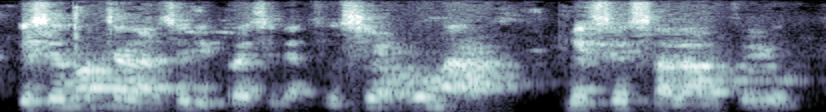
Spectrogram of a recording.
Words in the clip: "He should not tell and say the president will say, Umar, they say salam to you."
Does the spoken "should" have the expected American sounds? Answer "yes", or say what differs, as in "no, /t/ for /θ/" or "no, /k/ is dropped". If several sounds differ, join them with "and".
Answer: no, /s/ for /ʃ/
